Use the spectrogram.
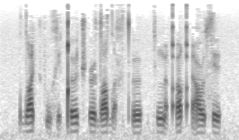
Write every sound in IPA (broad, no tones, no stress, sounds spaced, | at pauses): dˤ u t͡ʃʼ ṵ x ḛ ǃ ɵ t͡ʃʼ ə˞ d ɵ dˤ ḛ x tʼ ɵ | k ɪ ŋ͡m ḛ qʼ u qʼ ḛ ʕ u s ɪ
